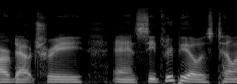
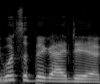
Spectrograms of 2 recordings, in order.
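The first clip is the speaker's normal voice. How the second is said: put-on attitude voice, higher; 4 semitones higher, 3 dB louder than usual. Retelling a movie scene where Han pushes away spears: imitating Han with attitude. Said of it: "kinda attitude".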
